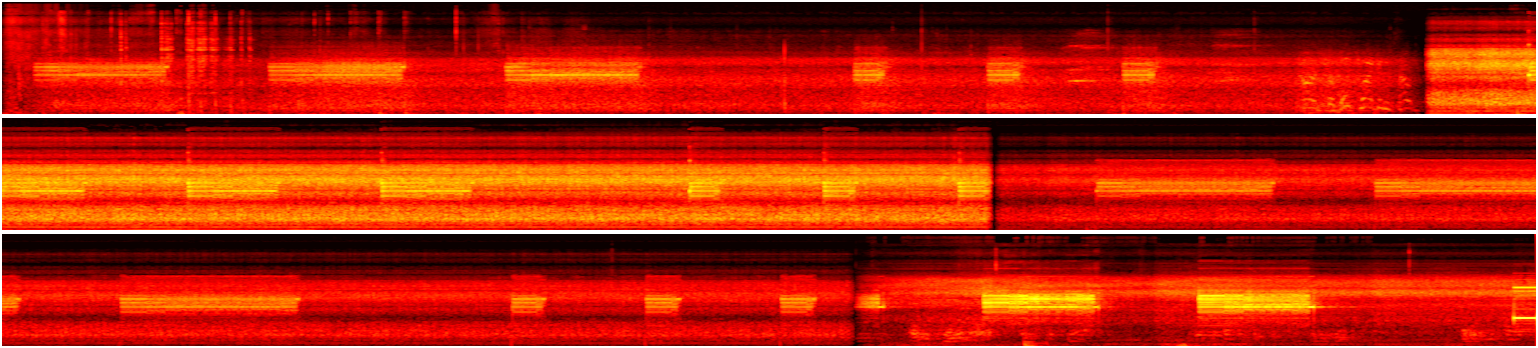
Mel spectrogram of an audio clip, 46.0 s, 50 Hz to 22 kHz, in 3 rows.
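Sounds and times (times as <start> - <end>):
radio static: 0.0 - 46.0
screechy digital data bursts: 38.5 - 44.6.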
